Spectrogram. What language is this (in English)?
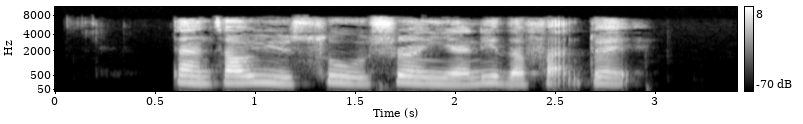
Chinese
